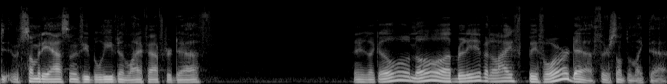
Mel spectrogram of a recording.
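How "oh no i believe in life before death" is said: slow, horrible put-on Irish accent. Quoting a guy's reply when asked about life after death, in a bad irish accent. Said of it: "That's my horrible impersonation of an Irishman".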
